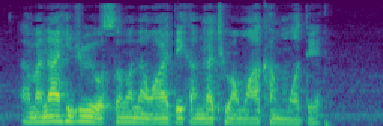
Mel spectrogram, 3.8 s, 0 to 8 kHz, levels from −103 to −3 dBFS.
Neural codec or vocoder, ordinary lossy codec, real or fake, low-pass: none; AAC, 32 kbps; real; 7.2 kHz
